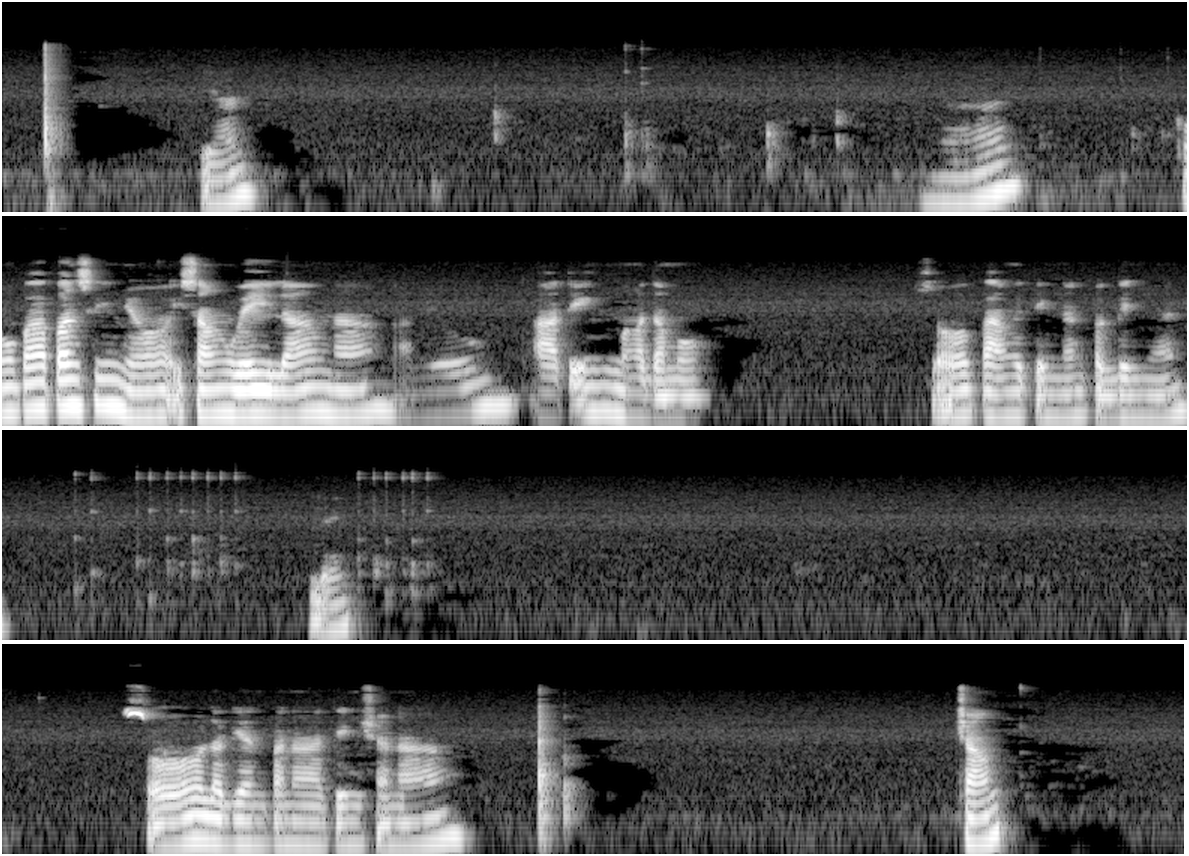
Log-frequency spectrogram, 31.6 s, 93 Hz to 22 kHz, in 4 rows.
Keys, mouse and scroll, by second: 2.8-4.2 scroll down 2, 4.2 click, 5.3-6.3 scroll up 5, 6.3-6.8 scroll down 4, 6.9-8.5 middle drag, 8.5-9.6 scroll up 4, 10.2-10.8 scroll down 1, 11.7-12.1 scroll down 2, 13.2 scroll down 2, 16.3-20.5 drag, 20.5-22.7 scroll down 10, 22.7-23.5 scroll down 3, 23.5-25.6 scroll down 3, 26.3-27.8 scroll down 2, 27.8-28.9 scroll down 10, 30.5-31.5 drag.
